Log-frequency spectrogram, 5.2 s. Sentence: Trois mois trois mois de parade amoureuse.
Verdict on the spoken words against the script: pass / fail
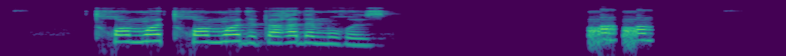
pass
